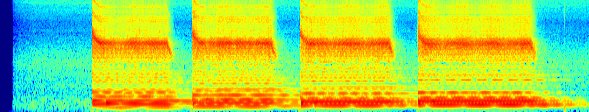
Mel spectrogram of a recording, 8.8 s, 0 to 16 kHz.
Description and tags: Preset do Volca Keys 4
Preset do Volca Keys. Gravado com app audio recorder para smartphone Android.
